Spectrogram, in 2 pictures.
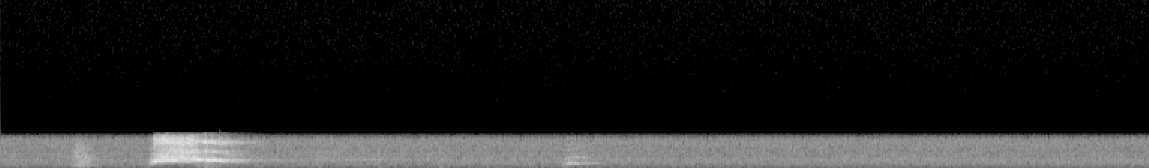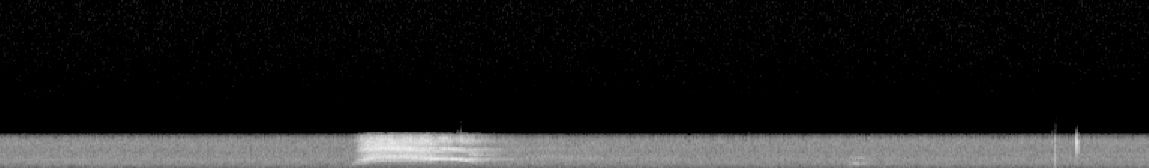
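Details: Fox screaming twice, nine seconds apart, each a raspy, strained shriek lasting under a second, with faint short yelps and clicks in between against background hiss.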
